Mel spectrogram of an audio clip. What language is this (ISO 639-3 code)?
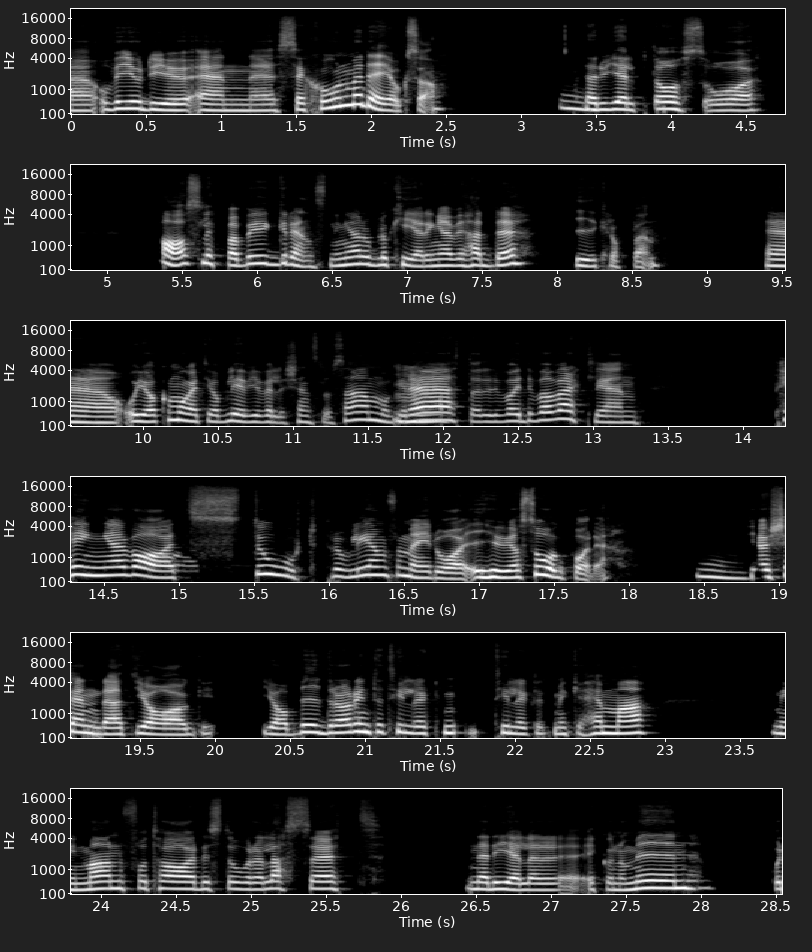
swe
